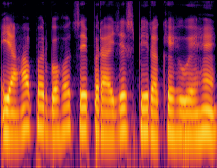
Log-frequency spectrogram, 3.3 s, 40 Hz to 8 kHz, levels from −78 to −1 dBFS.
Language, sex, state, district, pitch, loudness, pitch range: Hindi, male, Jharkhand, Ranchi, 125 Hz, -15 LUFS, 115-135 Hz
